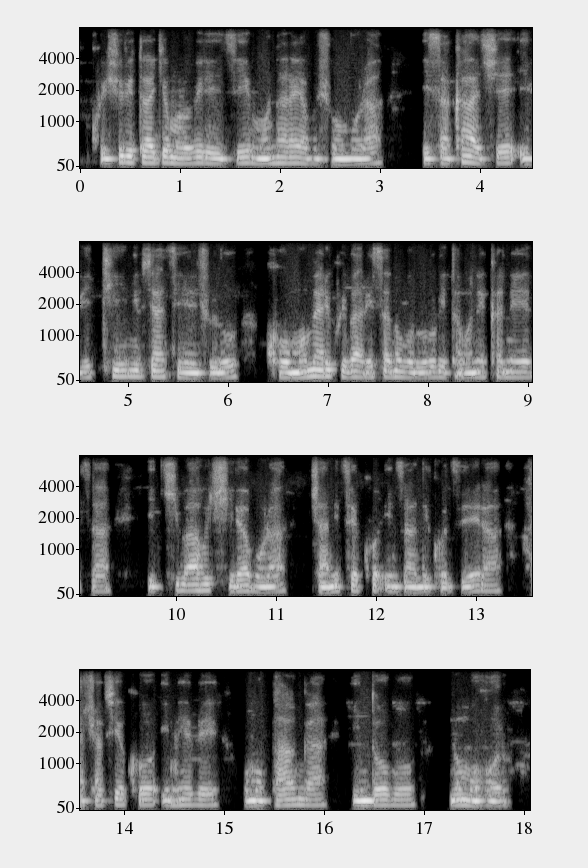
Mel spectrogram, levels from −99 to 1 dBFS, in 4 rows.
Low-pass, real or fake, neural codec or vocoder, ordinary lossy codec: 7.2 kHz; real; none; Opus, 16 kbps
